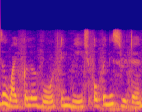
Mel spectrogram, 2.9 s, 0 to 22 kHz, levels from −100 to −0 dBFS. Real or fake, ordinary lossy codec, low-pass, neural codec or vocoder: real; none; 7.2 kHz; none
